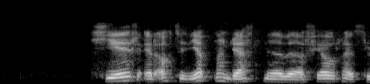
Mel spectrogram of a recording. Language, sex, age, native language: Icelandic, male, 14, Icelandic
